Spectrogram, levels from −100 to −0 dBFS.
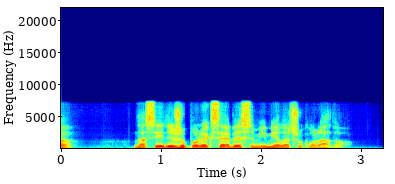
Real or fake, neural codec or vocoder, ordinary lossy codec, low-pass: fake; codec, 16 kHz, about 1 kbps, DyCAST, with the encoder's durations; none; 7.2 kHz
